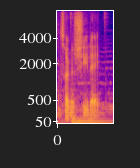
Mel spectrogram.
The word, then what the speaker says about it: Takeshita: But I used to pronounce it as Konosuke Takeshita. Yes, that sounds. It's Takeshita though.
